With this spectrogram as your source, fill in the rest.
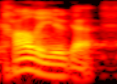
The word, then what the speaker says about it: Kali Yuga: And then the 4th Yuga or age is the Kali Yuga. This is actually pronounced differently. It's not the same as the goddess Kali, so it has a different unrelated meaning.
